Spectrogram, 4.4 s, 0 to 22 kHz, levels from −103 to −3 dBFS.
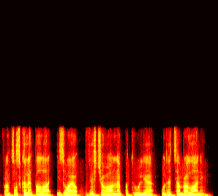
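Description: Right after "letala izvajajo", at 1.59 s, there's a dropout running to about 1.75 s that's VoIP packet loss concealed by the speech codec. The gap points to roughly 120 ms of audio going missing, and the decoder, which sounds like Speex at a fairly generous rate, papers over it by extending the last pitch and spectral shape while turning the level down. You hear a short buzzy or noisy, smeared tail that fades rather than a clean cut.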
